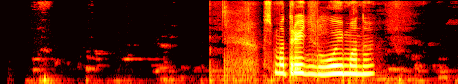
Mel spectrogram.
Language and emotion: Russian, sad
